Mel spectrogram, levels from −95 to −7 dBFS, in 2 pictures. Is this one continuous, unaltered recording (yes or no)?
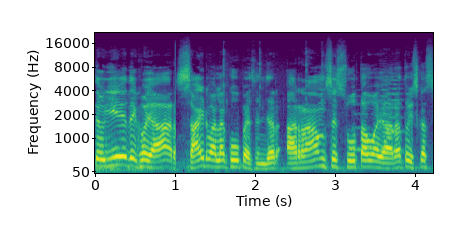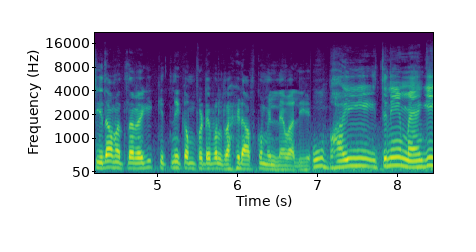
no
